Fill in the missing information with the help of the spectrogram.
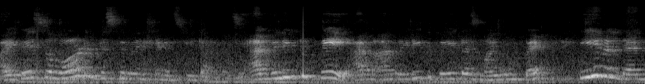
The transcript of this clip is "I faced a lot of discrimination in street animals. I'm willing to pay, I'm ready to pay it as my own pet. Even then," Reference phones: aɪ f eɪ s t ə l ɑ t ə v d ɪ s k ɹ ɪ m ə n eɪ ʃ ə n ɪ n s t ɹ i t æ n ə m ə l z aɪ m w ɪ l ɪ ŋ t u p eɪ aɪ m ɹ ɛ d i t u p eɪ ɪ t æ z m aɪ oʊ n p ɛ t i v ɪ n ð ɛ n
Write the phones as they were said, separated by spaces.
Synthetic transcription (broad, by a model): aɪ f eɪ s ə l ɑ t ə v d ɪ s k ɹ ɪ m ə n eɪ ʃ ə n ɪ n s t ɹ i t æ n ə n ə aɪ m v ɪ l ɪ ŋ t u p eɪ aɪ m ɹ ɛ d i t u p eɪ ɪ t æ z m aɪ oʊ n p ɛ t i v ɪ n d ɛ n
